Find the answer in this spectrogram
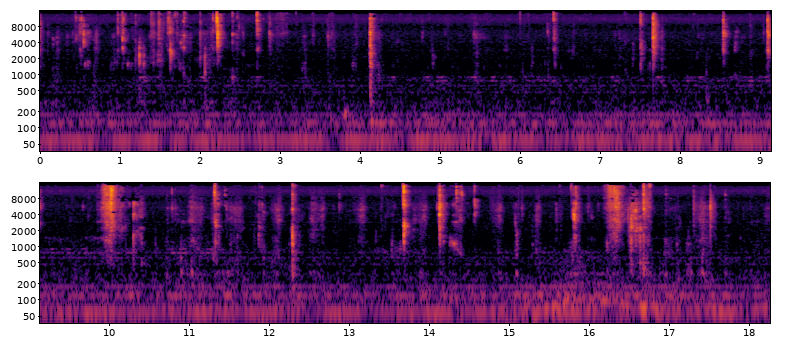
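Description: Close-miked chewing of fresh fruit and bites into watermelon slices: many short, wet crunches and mouth clicks at irregular intervals, over a steady low hum.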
